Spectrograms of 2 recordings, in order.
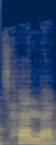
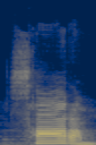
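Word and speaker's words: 사람: dia letaknya di tengah Ini bacanya jangan salam tapi Saram Oke Saram Saram Jadi kalau letaknya di antara dua huruf vokal itu bacanya R jangan l lalu tadi kalian masih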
